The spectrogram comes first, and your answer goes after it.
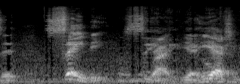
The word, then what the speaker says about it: Sebi: it's not this ad STB I sometimes accidentally pronounce it semi but if you say save me or semi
